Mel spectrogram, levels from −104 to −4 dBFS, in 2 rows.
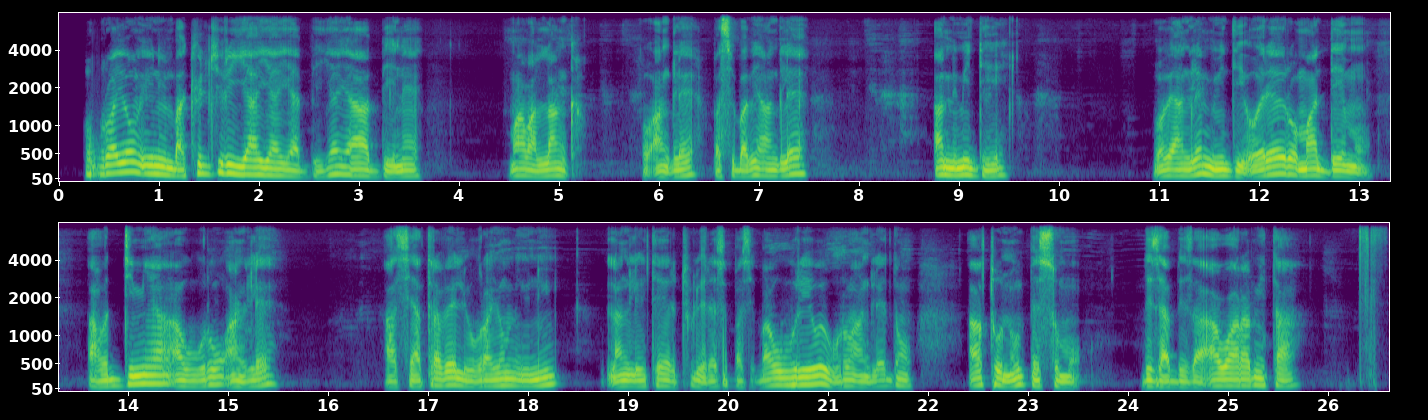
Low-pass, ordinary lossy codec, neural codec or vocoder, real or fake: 7.2 kHz; none; none; real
